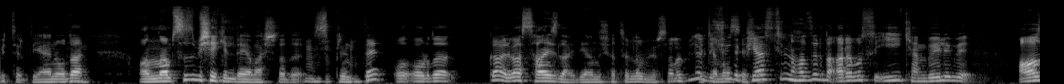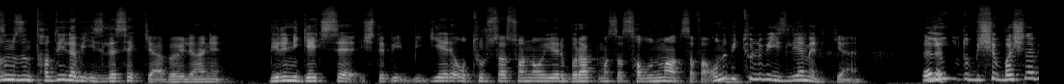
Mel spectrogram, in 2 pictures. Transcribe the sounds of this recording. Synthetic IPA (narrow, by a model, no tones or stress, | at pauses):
bit̪ʰiɾd̪ijaːnio̞d̪a | anlˠamsɯzbiʃe̞cilʲd̪ɛjavaʃlˠad̪ɯspɾint̪d̪ɛoʔo̞ɾd̪a | ɡ̥aːlʲibaːsanzlˠajd̪ɯjanːɯʃhat̪ʰɯɾlˠabijoɾsalˠabilʲiɾd̪ɛʃøj̪ɛpʰijast̪ʰɾinɦazɯɾd̪aʔaɾabasɯijicʰænbø̞jlʲɛbi | aːzɯmɯzɯnt̪ʰad̪ɯjlˠabiːzlʲe̞sɛcjaːbø̞jlʲɛhanɪ | biɾiniɟɛt͡ʃsɛiʃt̪ʰɛbibije̞ɾɛo̞t̪ʰuɾsaso̞nɾaojeɾibɯɾakmasasalˠunmaːt̪safa̰ʔo̞nubit̪ʰyɾlʲybiːzlʲijeme̞d̪icja̰ːnɪ | eiulˠd̪ubiʃibaʃɯna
